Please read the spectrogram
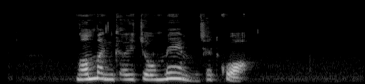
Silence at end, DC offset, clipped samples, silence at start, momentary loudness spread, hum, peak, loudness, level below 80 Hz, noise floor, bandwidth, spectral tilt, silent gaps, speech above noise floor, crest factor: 1.2 s; under 0.1%; under 0.1%; 0.75 s; 12 LU; none; -6 dBFS; -23 LUFS; -82 dBFS; -62 dBFS; 11.5 kHz; -6 dB/octave; none; 40 dB; 20 dB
